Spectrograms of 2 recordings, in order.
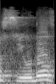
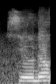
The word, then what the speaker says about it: pseudo: Oblique have स्यूडो force, स्यूडो force की spelling start होती है पी से, स्यूडो फोर्स ब्रेक ऑब्लिक करके स्यूडो फोर्सेस, स्यूडो फोर्सेस।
